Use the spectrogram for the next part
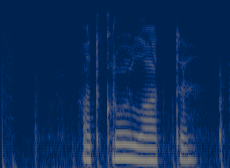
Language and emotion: Russian, neutral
